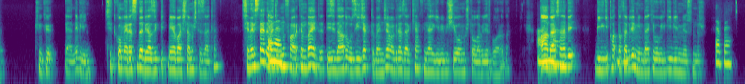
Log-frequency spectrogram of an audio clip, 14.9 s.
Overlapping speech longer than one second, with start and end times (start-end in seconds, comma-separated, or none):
none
